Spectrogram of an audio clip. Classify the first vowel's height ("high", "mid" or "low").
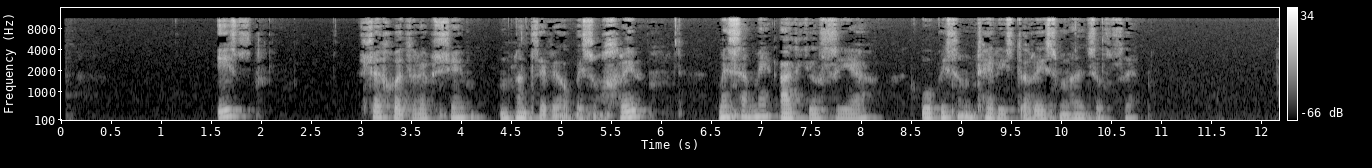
high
